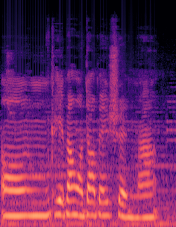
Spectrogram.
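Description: It is said in a coy, coquettish tone.

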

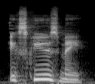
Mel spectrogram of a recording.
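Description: The word me is weak and quickly passed over. The speaker calls it right. "这里我们不重读，会发生轻轻的弱化"

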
